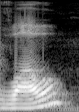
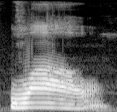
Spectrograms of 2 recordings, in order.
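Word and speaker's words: واو: We learn from letter Waw to Ya, inshallah. Today our first letter is Waw. Wow. Wow. Wow can be pronounced by rounding the lips.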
